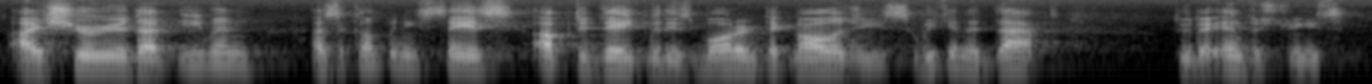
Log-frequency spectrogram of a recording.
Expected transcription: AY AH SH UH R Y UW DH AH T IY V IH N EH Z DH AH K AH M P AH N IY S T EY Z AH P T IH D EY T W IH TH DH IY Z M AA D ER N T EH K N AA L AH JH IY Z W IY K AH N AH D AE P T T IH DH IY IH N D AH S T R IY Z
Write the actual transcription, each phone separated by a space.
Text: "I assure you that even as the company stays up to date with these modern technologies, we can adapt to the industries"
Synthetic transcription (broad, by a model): AY AH SH UH R Y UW DH AH T IY V IH N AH Z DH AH K AH M P AH N IY S EY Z AH P T IH D EY T W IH DH IY Z M AA D ER N T EH K N AA L AH JH IY Z W IY K AH N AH D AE P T T IH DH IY IH N D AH S T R IY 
